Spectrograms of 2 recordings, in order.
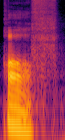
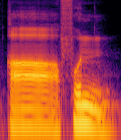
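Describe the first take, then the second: First: "qaf" stopped on f, no "un", lower and softer; silent ending. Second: "qafun" with long a and the full "un" ending sounded; spelled out fully. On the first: Teacher showing stopping, "qaf" with the ending silenced. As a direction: end "qaf" on a bare f. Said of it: "apply silence to it". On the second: Teacher spelling the letter's name, "qafun" said in full. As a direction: draw out "qafun" to its last sound. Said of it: "spelled out like this". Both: Shown as a demonstration.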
